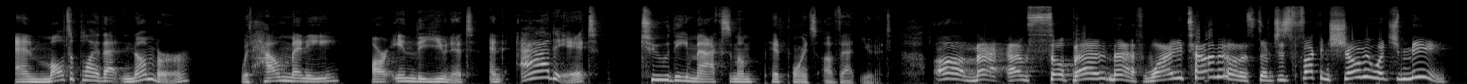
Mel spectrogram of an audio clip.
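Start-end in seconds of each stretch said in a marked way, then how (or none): 9.4-14.5 very high-pitched cartoonish voice, pushed way up. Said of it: "I just sounded like Barney from The Simpsons".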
